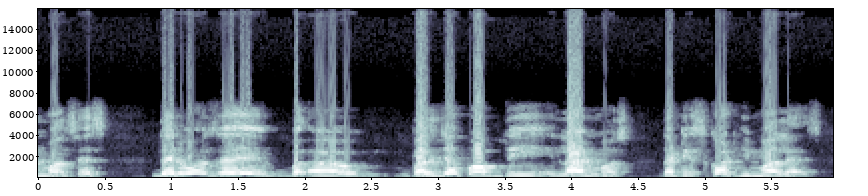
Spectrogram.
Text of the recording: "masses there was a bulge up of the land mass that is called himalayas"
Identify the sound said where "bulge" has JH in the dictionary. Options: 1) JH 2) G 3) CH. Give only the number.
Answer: 1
